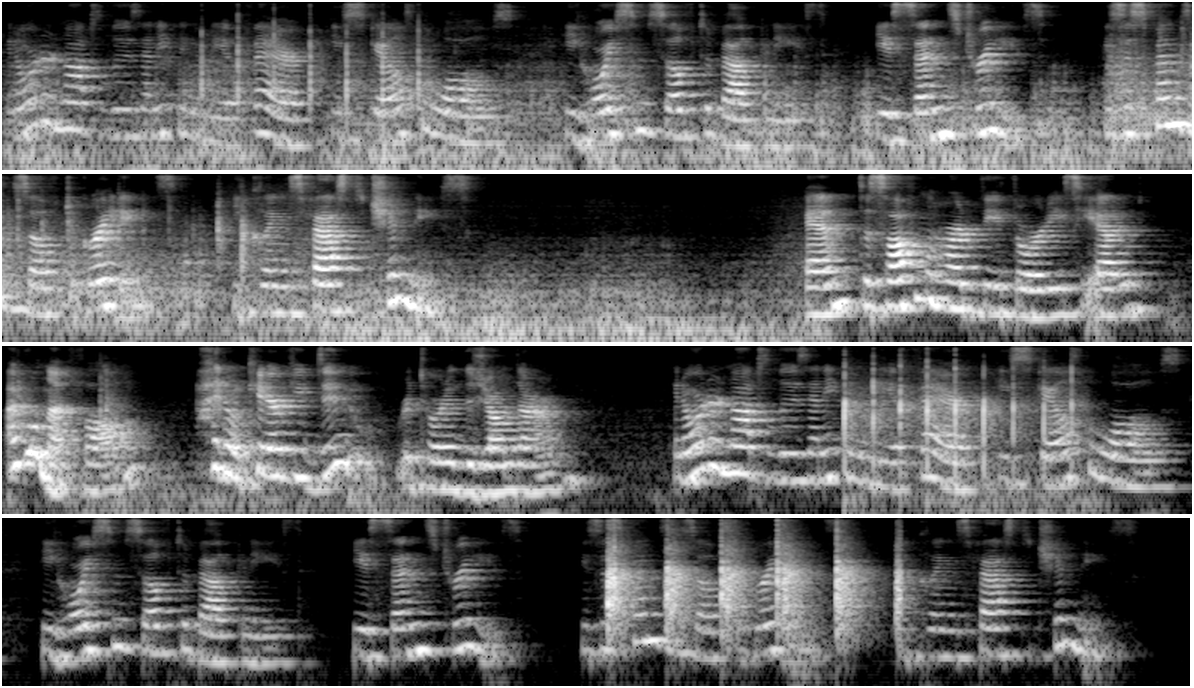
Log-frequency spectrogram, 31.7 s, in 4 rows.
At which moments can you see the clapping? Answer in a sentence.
The clapping can be heard from 1.0 to 2.9 s, from 7.7 to 9.6 s, from 15.9 to 16.7 s, from 21.4 to 23.1 s and from 27.8 to 29.8 s.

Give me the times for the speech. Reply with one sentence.
You can hear the speech from 0.0 to 11.1 s, from 13.2 to 19.7 s and from 20.4 to 31.4 s.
